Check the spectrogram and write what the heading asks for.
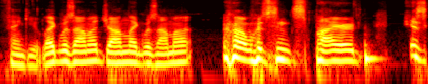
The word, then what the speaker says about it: Leguizamo: How do you pronounce his name? Leguizamo. Thank you. Leguizamo.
